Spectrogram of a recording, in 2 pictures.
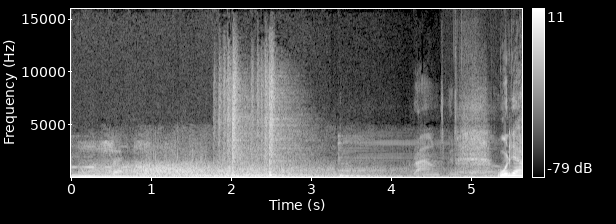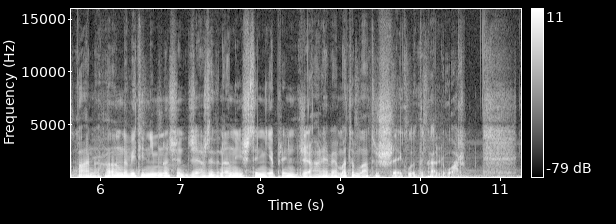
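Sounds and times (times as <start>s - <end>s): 
Apollo moon rocket engines at ignition and launch: 0.0s - 7.6s
speech: 5.3s - 11.2s.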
